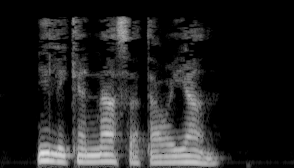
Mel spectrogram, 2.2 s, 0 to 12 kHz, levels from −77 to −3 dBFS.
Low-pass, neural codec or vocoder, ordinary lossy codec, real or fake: 10.8 kHz; codec, 44.1 kHz, 7.8 kbps, Pupu-Codec; MP3, 32 kbps; fake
